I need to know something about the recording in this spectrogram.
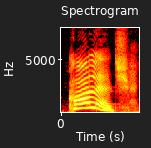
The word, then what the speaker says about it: college: College, college. So last vowel sound in college is not producing. After G it is silent. It means that E, the sound of E is silent.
